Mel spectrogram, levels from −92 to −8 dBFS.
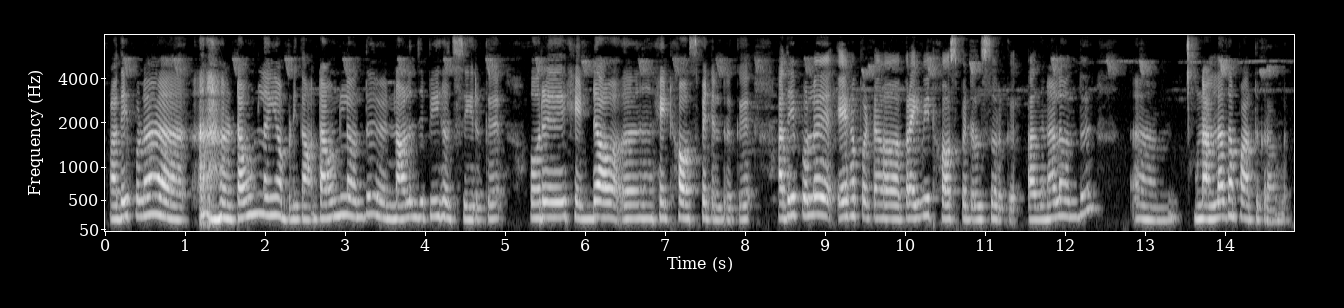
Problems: constant background noise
